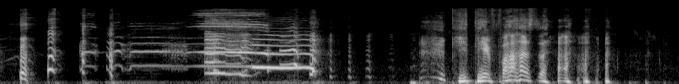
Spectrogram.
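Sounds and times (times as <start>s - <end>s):
laughter: 0.0s - 1.4s, 2.0s - 6.4s
rooster clucking and squawking: 0.5s - 4.1s
rooster crowing: 0.8s - 3.4s
speech: 4.4s - 6.0s.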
